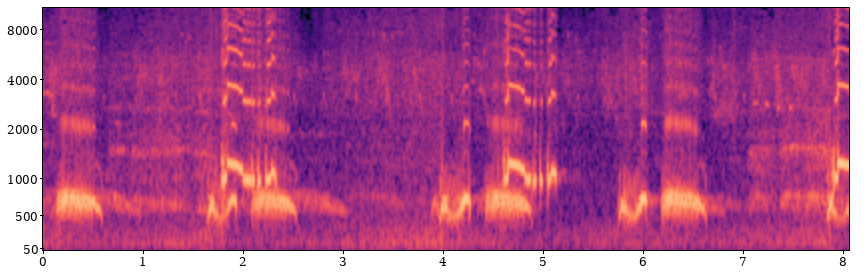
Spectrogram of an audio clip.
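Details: Decoy spotted dove luring wild doves, with a wild bird of medium-pitched voice nearby. Mellow, slightly wavering coos in paired phrases, punctuated by sharp, high, harmonically rich calls and short silences.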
